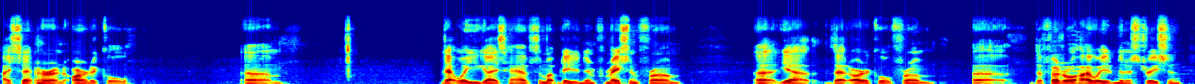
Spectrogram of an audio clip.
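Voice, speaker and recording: A man's voice: low voice, animated, measured pace, pauses often, a bit bright, dry recording. A man talking casually and informally in an earnest, rambling way. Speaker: individual drone operator and video maker.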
